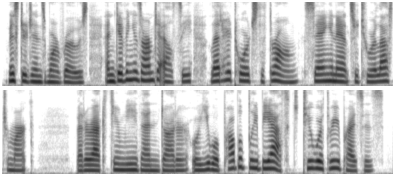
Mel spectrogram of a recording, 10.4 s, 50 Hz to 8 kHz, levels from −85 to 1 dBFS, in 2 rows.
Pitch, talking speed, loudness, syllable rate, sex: 220 Hz, 215 wpm, -19 LUFS, 5.6 syllables/s, female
